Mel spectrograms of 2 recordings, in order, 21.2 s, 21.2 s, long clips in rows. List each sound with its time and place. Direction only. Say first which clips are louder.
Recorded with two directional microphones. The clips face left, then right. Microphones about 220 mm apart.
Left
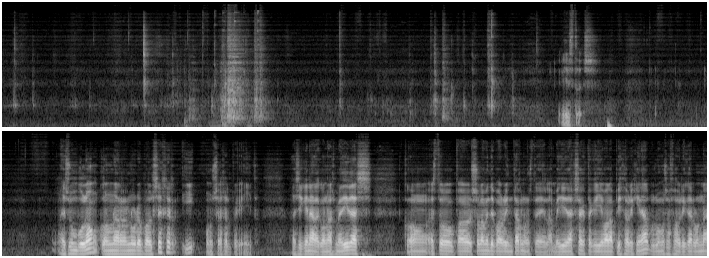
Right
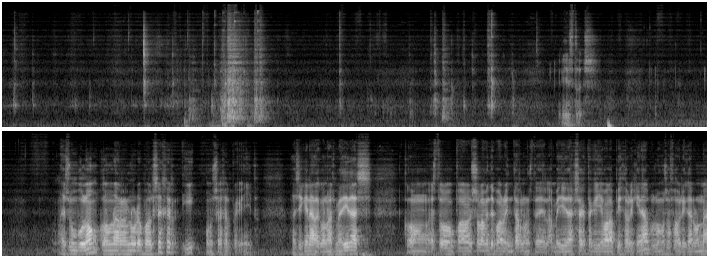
3.1 s a sound: right 1 dB; 5° right (ahead or behind)
6.9 s tick-tock: left 1 dB; centre (ahead or behind)
8.3 s speech: left 10 dB; 40° left (ahead or behind)
11.3 s speech: left 6 dB; 30° left (ahead or behind)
